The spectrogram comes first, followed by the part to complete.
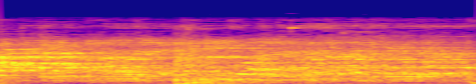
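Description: A volleyball being struck and bouncing on a hard gym floor during a rally: a thud right at the start and a louder one about a second in, over voices in an echoing hall.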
